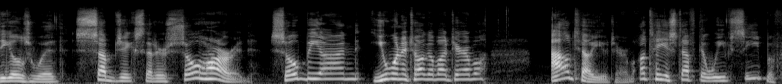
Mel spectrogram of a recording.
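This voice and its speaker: Animated and high-pitched, a man's voice shows very wide pitch swings and big swings in loudness. The recording is very clean, with a silent background. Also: moderate pace. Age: 60s. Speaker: legal commentator, former lawyer. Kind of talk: opinion monologue rant.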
